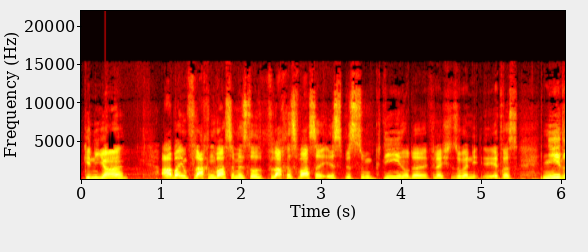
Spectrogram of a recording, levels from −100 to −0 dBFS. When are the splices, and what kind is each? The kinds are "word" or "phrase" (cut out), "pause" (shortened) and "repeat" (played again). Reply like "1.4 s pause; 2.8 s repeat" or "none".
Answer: none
